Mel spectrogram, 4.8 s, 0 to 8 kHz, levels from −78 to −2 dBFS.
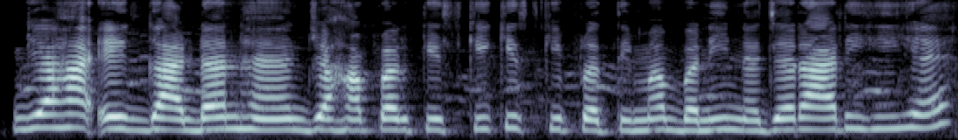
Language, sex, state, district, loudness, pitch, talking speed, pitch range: Hindi, female, Chhattisgarh, Raipur, -18 LUFS, 240 Hz, 175 wpm, 230-255 Hz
